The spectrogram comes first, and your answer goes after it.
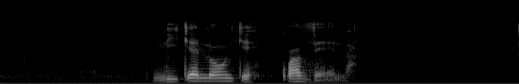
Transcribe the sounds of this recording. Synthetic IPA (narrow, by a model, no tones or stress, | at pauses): likʼɛlɔŋkʼɛ | kʼwavɛ̰ːla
